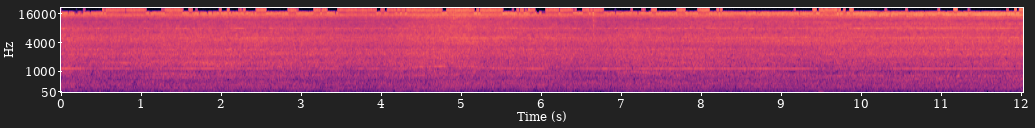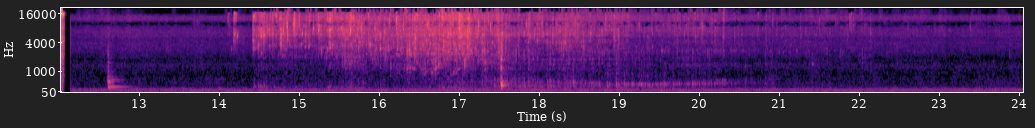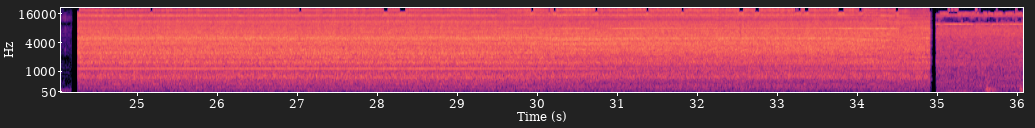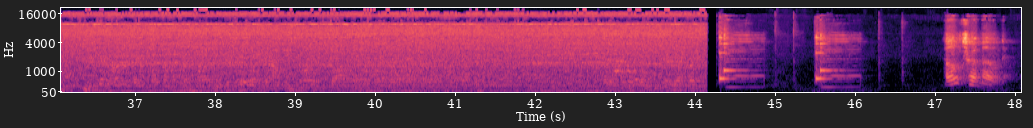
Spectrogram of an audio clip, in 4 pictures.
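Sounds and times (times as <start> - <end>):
floor cleaner suction motor running: 0.0 - 12.1, 24.3 - 44.2
low steady hum: 12.2 - 24.2.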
